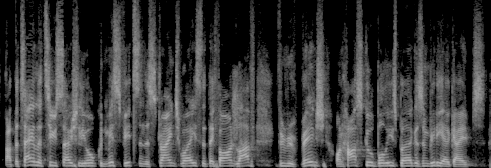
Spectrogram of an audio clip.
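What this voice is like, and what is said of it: Good put-on Australian accent. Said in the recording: “that was a really good Australian accent... That was very good Australian accent... So that sounded very, very good to me.”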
